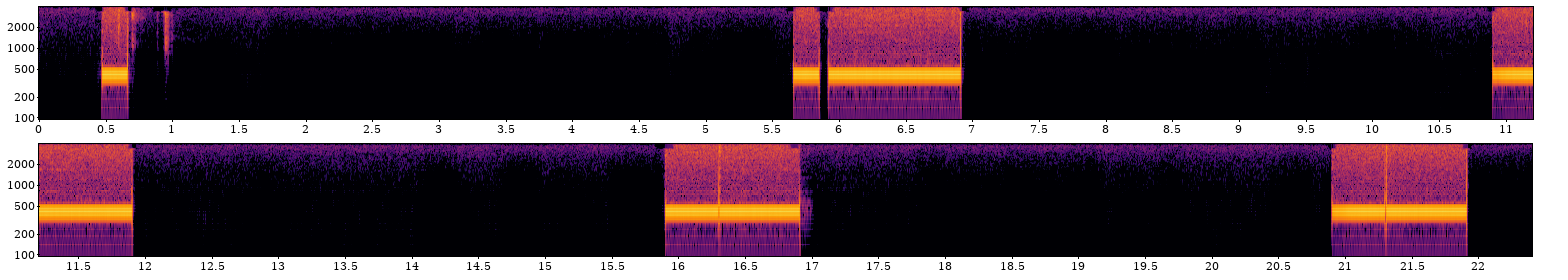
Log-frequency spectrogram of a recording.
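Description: Telephone ringback tone sounds while a call is being transferred: four long, steady mid-pitched beeps at even intervals of about five seconds, preceded by a short blip at the start, with silence between and no talking.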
